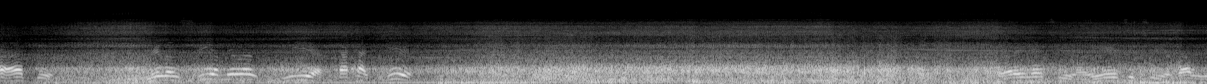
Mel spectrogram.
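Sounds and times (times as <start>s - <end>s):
motorcycle engine running: 0.0s - 12.0s
wind rushing over microphone: 0.0s - 12.0s.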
